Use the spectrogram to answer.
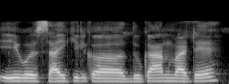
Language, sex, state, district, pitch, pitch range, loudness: Bhojpuri, male, Uttar Pradesh, Deoria, 150 Hz, 140-155 Hz, -15 LUFS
